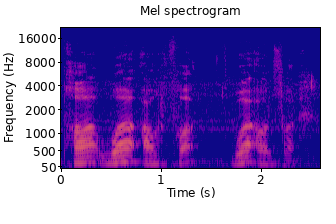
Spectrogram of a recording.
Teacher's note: दंतोष्ठ में देखिए दांत और ओठ दोनों का प्रयोग करते हैं, ऊपर से दांत तथा नीचे से ओठ का प्रयोग करते हैं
